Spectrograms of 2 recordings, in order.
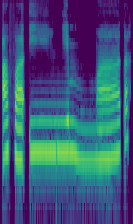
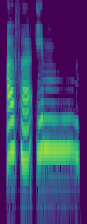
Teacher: Meskipun di sini hamzahnya kasrah bertemu dengan ya, hamzahnya tidak perlu kita baca panjang. Langsung masuk ke nun sukunnya.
